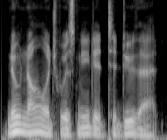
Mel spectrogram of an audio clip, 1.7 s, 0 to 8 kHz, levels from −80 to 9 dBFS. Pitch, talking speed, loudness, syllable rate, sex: 90 Hz, 250 wpm, -16 LUFS, 6.8 syllables/s, male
